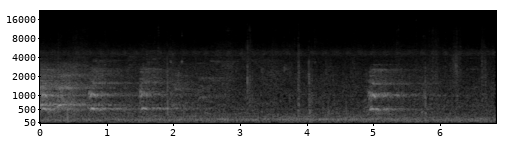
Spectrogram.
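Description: A monkey gives short high-pitched calls nearby.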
